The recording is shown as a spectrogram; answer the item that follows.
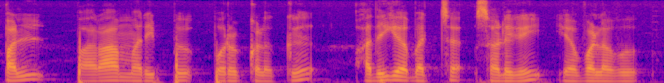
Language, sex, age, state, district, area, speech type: Tamil, male, 18-30, Tamil Nadu, Erode, rural, read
